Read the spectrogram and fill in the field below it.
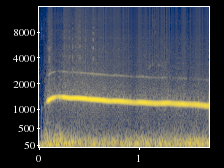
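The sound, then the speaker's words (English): A person whistles a single long, steady note that glides slowly downward in pitch, imitating a falling bomb, over a low rumbling background, lasting just under two seconds. “What you call it on Call of Duty? The bombs that drop the nukes.”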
